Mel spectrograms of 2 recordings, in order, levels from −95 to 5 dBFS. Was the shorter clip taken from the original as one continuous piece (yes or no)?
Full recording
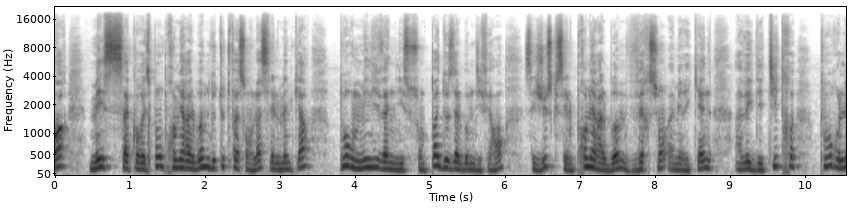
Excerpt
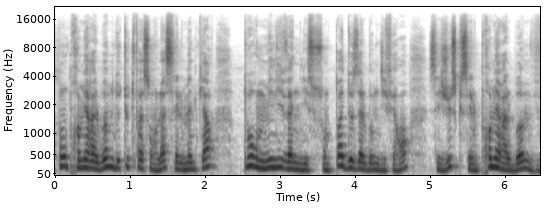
yes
